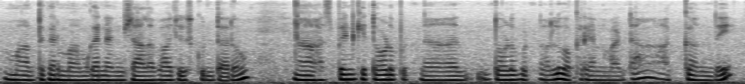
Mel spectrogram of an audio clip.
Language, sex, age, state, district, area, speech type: Telugu, female, 30-45, Andhra Pradesh, Sri Balaji, rural, spontaneous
